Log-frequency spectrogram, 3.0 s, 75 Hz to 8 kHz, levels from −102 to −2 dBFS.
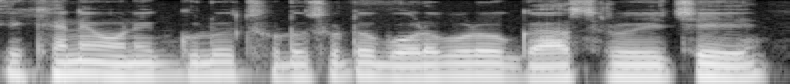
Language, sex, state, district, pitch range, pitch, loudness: Bengali, male, West Bengal, Alipurduar, 110-120 Hz, 120 Hz, -15 LUFS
